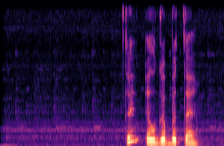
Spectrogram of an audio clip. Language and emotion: Russian, neutral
